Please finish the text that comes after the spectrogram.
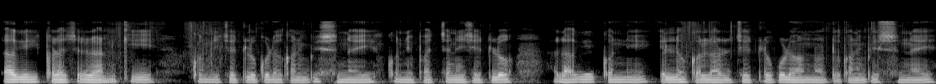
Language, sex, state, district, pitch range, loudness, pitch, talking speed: Telugu, male, Andhra Pradesh, Sri Satya Sai, 105-115 Hz, -20 LUFS, 110 Hz, 115 wpm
